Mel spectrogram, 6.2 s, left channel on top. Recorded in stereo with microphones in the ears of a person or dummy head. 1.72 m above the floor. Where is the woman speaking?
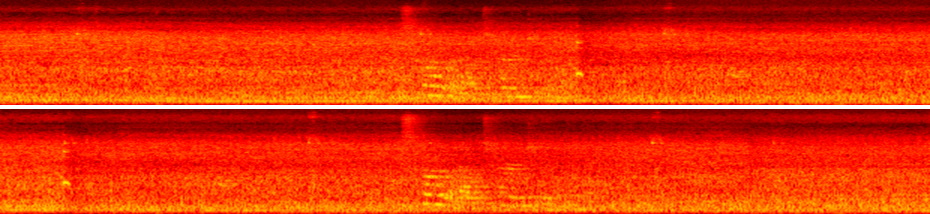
5° left (ahead or behind), 0.9 m.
